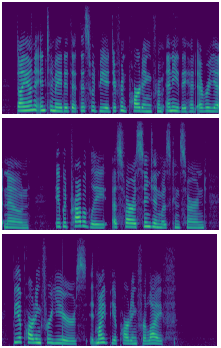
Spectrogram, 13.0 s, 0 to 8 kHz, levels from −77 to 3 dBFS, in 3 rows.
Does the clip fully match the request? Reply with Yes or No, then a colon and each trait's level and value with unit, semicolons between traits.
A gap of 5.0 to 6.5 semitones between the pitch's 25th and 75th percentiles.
No: average, 3.6 semitones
